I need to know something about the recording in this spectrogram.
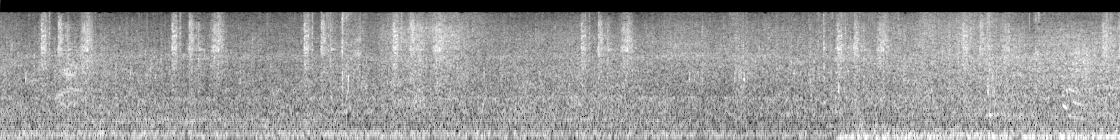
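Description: A woman's feet splash through deep water.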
